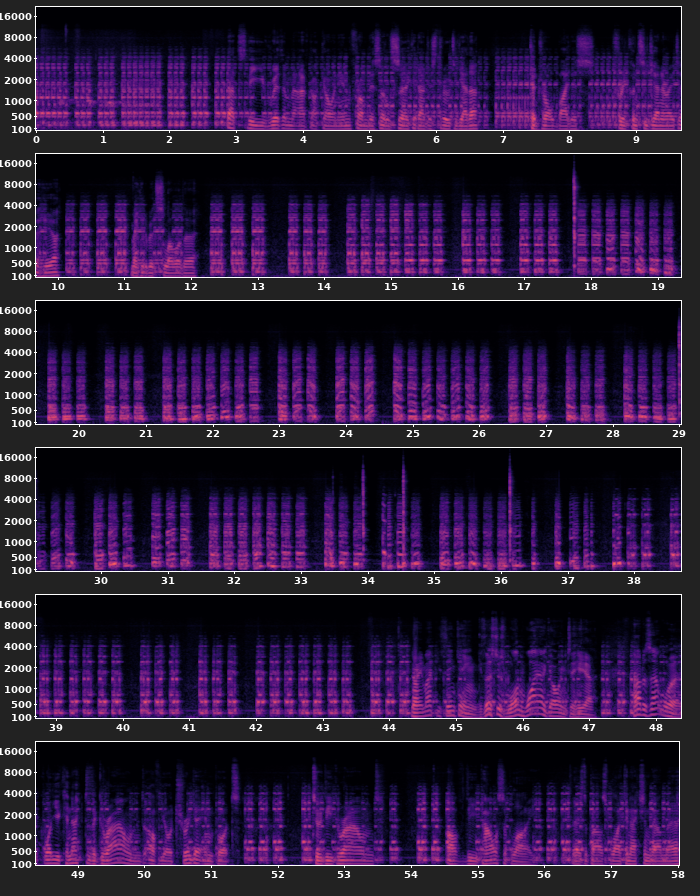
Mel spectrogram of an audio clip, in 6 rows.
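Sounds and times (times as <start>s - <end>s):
pulsing buzzy electronic tones: 0.0s - 58.0s.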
